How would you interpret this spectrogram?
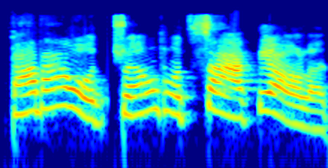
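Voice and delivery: mock a kid shouting down from upstairs in alarm; child yelling from upstairs. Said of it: "他的小孩就在楼上大喊说". (模仿小孩在楼上高声大喊)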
